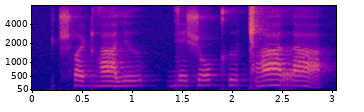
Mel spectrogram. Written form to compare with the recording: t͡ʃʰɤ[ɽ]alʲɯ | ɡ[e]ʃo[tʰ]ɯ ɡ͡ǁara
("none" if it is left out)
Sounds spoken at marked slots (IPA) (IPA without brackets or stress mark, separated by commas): ɖʱ, e, kʰ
